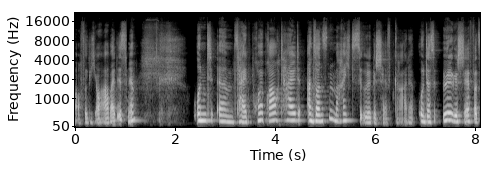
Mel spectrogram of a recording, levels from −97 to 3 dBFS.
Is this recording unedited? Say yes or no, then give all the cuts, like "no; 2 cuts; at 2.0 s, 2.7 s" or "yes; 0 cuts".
no; 1 cut; at 1.0 s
